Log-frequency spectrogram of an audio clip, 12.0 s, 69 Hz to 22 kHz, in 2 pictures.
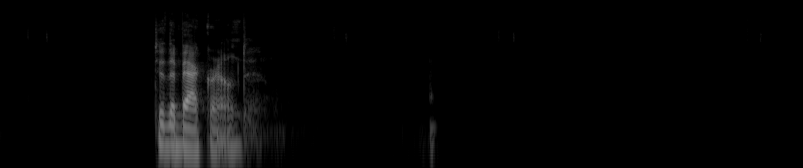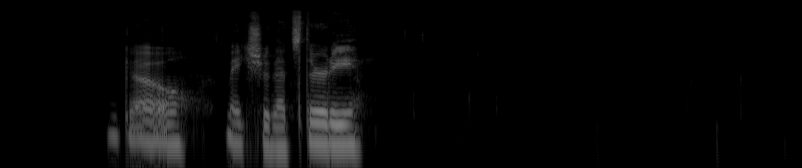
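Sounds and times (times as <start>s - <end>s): faint computer mouse clicks: 2.5s - 4.0s, 5.6s - 5.8s, 9.0s - 9.7s.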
